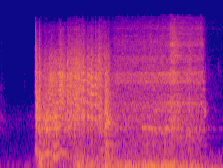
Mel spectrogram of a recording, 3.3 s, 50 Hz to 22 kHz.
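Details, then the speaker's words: 1976 Chevy Cheyenne 4x4, start attempt after sitting: about three seconds of steady cranking with sputters but no catch, sounding flooded; owner suspects the old electric fuel pump, replacement pending. "Yeah, I think the electrical fuel pump's just not, it's old, you know, but didn't it sound good for a minute there?"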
